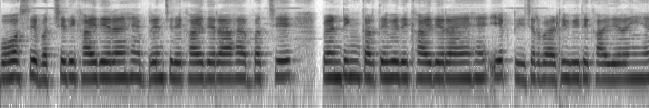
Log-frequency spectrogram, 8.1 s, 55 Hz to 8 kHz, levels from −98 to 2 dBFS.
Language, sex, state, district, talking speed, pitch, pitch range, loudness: Hindi, female, Chhattisgarh, Korba, 205 wpm, 225 Hz, 225-235 Hz, -17 LUFS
